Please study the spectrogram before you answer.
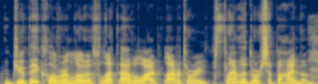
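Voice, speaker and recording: A man's voice: fairly low pitch, fast talker, a bit bright. A man doing a let's play, reading game dialogue and narration aloud and sometimes stumbling over and rereading lines. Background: video game music.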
